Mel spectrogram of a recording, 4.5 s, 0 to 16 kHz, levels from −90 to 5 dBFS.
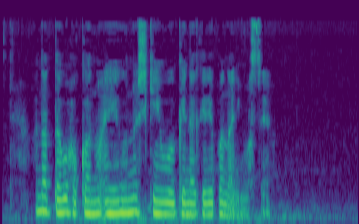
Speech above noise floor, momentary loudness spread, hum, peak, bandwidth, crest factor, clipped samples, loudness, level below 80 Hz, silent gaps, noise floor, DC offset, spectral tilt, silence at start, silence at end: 38 dB; 13 LU; none; -8 dBFS; 11.5 kHz; 14 dB; under 0.1%; -21 LUFS; -58 dBFS; none; -58 dBFS; under 0.1%; -6 dB/octave; 0.45 s; 0.9 s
